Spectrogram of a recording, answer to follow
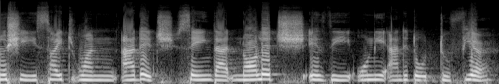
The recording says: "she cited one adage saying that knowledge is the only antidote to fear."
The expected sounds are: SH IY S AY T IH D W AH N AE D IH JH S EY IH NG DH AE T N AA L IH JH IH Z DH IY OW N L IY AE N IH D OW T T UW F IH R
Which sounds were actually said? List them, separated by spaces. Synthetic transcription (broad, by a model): SH IY S AY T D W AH N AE D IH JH S EY IH NG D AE T N AA L IH JH IH Z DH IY OW N L IY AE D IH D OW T T UW F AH R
